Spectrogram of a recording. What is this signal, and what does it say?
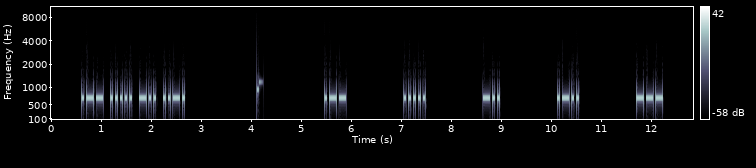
Morse code, heard as a keyed tone, about 25 wpm, spaced as for 10 wpm, 700 Hz. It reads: W5DF W5DLO
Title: USA Call Signs - 8x Character Spacing - 25wpm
